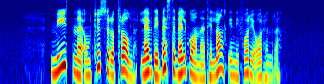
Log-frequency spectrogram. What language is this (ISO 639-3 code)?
nor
